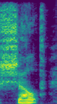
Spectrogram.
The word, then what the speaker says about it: Scheldt: okay sure and uh I'm using a very anglicized pronunciation of shult the first time I heard somebody in Dutch say the word I didn't even know what they were talking about it comes across something as shelda or yeah again I apologize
